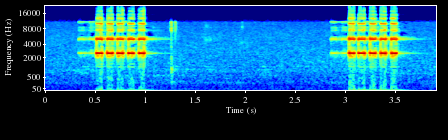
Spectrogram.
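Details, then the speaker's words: Battery spot welder on mode 5 connected to a low-amp battery: two bursts of five quick high beeps with no welding snap, as the battery cannot supply enough current to weld. "बिल्कुल beep की आवाज आ रही है लेकिन कोई भी spot welding नहीं हो पा रही है दोस्तों"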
